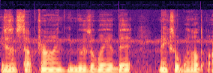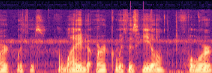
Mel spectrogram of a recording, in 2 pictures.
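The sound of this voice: Reading voice, unforced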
